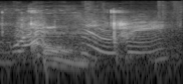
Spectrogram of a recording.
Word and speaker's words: conch: there is a K sound instead of CH.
